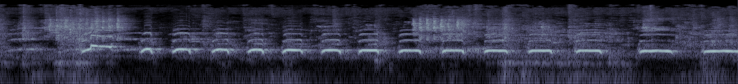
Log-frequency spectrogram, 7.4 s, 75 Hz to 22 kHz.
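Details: Bangkok-type zebra dove bred in captivity in Pasuruan, East Java, Indonesia, hatched June 2022, valued for deep tone and rhythm: a brief rising note, then a steady run of about sixteen low, rounded coos, with some rustling noise.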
